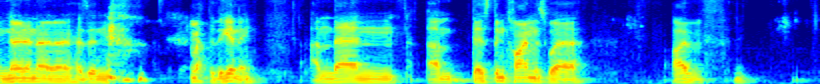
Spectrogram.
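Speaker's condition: Stuttering; stuttering with blocks, neurological predisposition, attended speech courses and speech forums; blocks and stumbles, sometimes fluent with friends, fluent in rehearsed solo talk after repeated practice; repeated words, prolonged sounds

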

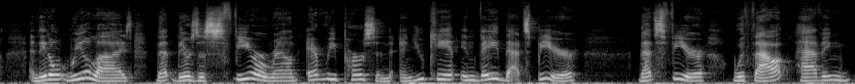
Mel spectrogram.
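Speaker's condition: No condition

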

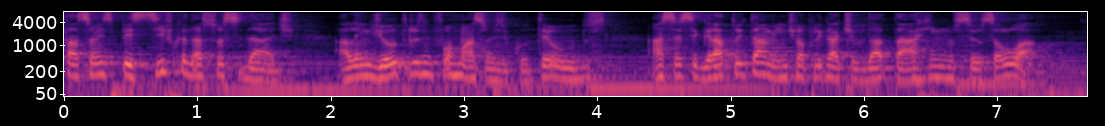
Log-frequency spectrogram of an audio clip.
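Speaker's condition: No condition

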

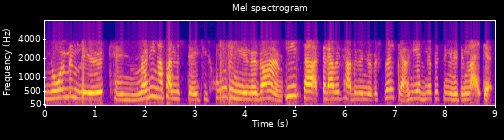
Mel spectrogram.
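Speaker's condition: Cerebral palsy; visible

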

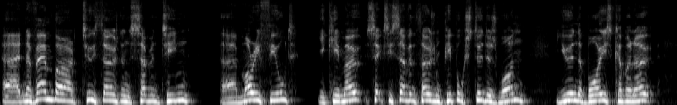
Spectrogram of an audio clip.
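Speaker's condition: No condition

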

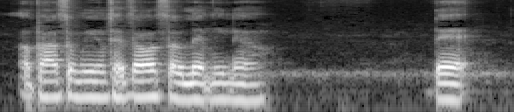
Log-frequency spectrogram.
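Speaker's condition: Cerebral palsy; arthritis

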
